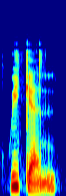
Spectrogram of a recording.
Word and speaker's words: weekend: two syllables evening weekend so the i don't release the d unless there's a word after it with a vowel like this weekend is awesome weekend is you'll hear it but by itself have a good weekend hold your d weekend and this will sound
